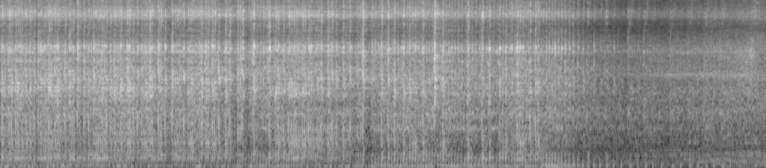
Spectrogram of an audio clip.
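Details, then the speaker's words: Honda GL Neotech motorcycle, initial condition before repair: engine revs unevenly, stuttering and breaking up as throttle opens; symptoms include high fuel use and black spark plug, cause suspected, not confirmed. "motor ini kondisinya hidup tapi pada saat kita pakai atau gas dinaikkan dia terganggu"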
